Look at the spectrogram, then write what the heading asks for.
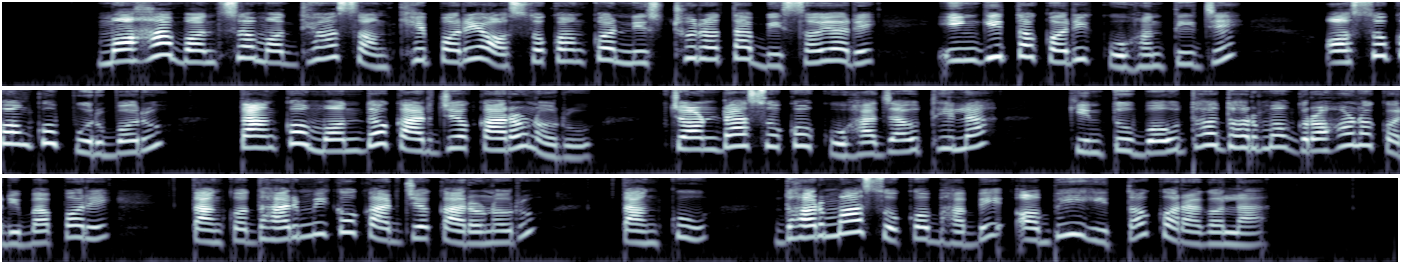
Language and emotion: Odia, neutral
